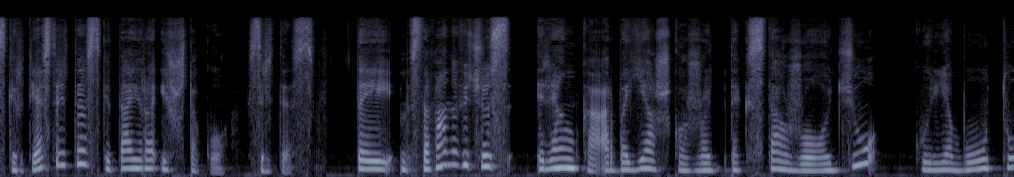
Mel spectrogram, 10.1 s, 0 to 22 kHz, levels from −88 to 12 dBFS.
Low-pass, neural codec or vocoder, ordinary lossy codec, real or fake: 14.4 kHz; none; AAC, 64 kbps; real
